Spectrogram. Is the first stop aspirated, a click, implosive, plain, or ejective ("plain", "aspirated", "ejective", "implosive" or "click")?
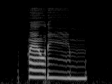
plain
